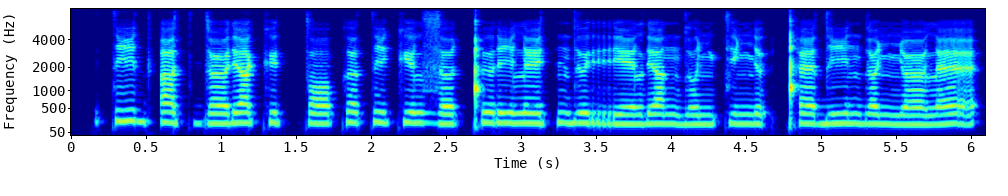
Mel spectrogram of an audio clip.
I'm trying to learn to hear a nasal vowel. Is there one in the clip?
no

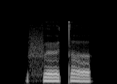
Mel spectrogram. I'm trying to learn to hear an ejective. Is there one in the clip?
no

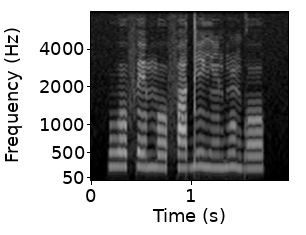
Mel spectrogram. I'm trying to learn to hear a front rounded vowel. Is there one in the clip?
no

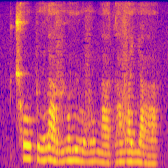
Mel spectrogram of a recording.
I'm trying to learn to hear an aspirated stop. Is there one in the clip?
yes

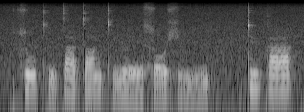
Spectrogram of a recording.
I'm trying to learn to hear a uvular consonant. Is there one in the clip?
no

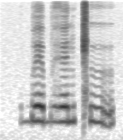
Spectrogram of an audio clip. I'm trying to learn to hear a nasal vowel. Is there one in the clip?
no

